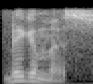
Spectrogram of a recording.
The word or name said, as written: bigamous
